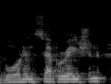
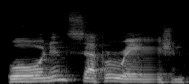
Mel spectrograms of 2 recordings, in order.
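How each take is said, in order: First: Quick, soft undertone; hushed preview. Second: Deliberate full-voice repeat; measured proclamation. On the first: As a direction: say it softly and rapidly before proclaiming it. Quick soft take before repeating aloud. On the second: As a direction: proclaim it clearly, word by word. Same words repeated in full voice. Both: Real, not acted.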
